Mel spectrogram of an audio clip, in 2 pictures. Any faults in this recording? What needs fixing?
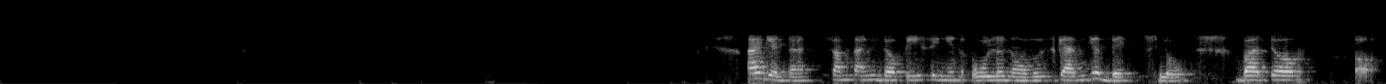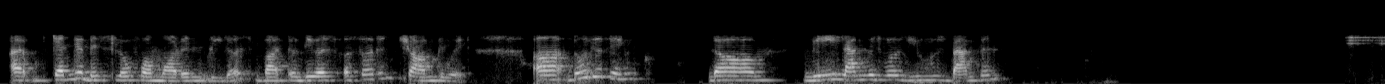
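The whole clip runs through the RealAudio 14.4 codec, and it shows: nothing survives above about 3.8 kHz, so the speech sounds muffled and gargly, with heavy coding damage that points to an 8 kbit/s dial-up-era stream squeezing out detail. Go back to the original recording, or re-encode it with a modern codec at a decent bitrate.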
